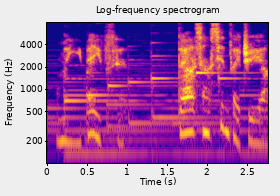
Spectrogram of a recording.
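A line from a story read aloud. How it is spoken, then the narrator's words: Sudden soft voice. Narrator (Chinese): 如愿忽然轻声道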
